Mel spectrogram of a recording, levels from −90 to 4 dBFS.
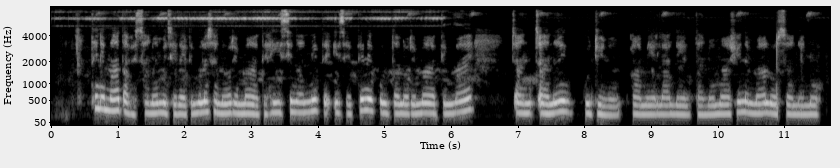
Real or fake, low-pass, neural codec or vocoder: real; 7.2 kHz; none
